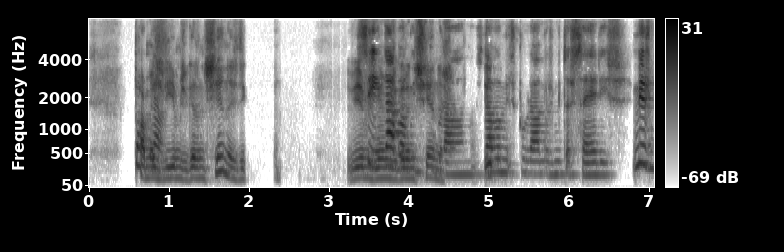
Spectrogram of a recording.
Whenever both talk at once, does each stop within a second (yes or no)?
no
